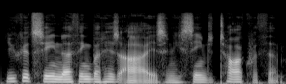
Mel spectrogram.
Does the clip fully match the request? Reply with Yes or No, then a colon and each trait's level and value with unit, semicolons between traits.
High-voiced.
No: low, 105 Hz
